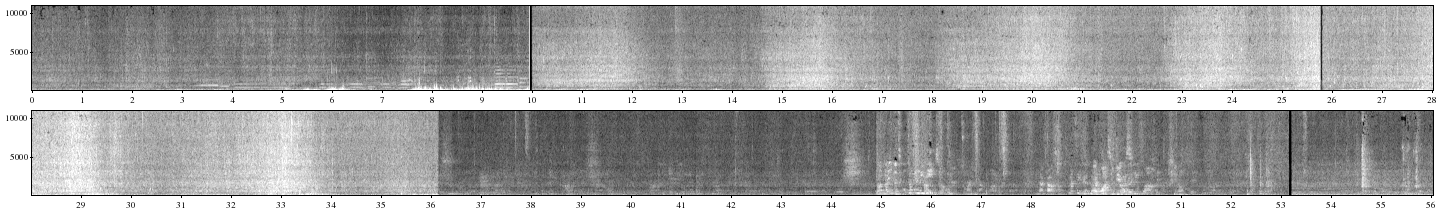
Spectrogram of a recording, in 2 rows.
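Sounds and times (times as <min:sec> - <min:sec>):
wind rumbling on microphone: 0:02.3 - 0:14.3, 0:20.4 - 0:36.2
sea waves washing onto shore: 0:10.0 - 0:36.2.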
